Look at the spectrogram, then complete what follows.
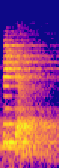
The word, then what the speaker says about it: bitter: Say bitter. R is silent.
